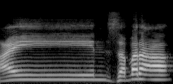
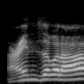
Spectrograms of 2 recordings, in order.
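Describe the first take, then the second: First: "আইন" stretched very long on a held, level note; three-alif elongation. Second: "আইন" said short, without the long hold; wrong short vowel. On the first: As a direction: hold the vowel of "আইন" for three beats before the rest. ("আইন"-এ তিন আলিফ লম্বা টান) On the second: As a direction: say "আইন" quickly, no elongation on it. ("আইন" টান ছাড়া, ছোট করে পড়া) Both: Shown as a demonstration. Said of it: "তো আইনটা তিন আলিফ".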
